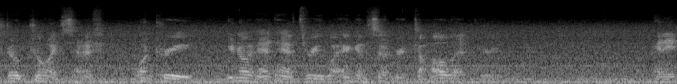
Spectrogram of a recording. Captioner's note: none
